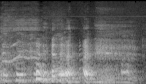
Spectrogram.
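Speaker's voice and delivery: a short laugh that tumbles down; real amused laugh; high bright laugh. Real, not acted. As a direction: laugh at your own story. Host laughs after quoting guests.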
